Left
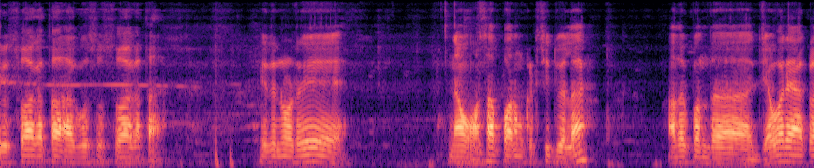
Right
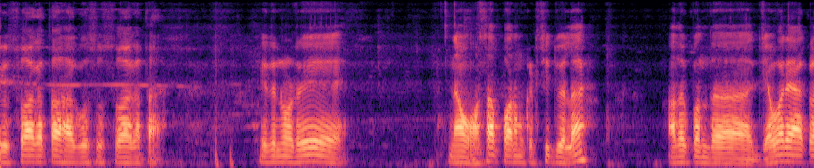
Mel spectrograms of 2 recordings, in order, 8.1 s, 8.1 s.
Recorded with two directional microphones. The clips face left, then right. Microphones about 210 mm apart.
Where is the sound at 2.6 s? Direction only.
Centre (ahead or behind).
